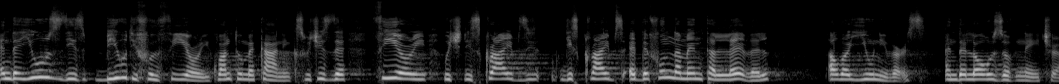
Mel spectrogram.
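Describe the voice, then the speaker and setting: A woman speaks at a moderate pace with an Italian accent. Her voice is fairly high, with a dark, mellow tone and ordinary pitch variation. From Italy. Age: 40s. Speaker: physics professor. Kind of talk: conference talk. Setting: stage with audience.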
